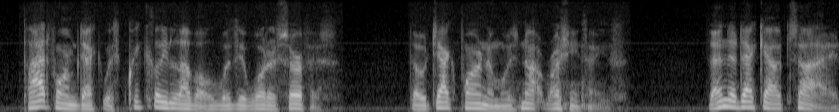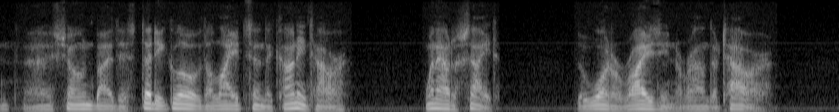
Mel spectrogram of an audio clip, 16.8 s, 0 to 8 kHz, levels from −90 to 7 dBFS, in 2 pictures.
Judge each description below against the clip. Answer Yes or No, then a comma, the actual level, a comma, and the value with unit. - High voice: No, low, 100 Hz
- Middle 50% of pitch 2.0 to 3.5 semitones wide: No, wide, 5.6 semitones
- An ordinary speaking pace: Yes, average, 155 wpm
